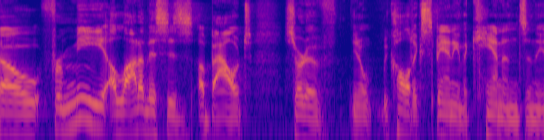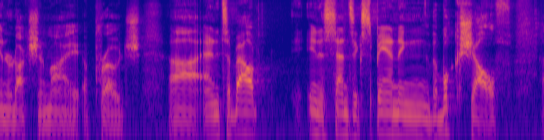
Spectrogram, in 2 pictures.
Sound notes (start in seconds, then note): none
